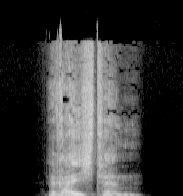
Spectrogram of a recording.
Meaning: inflection of reichen: 1. first/third-person plural preterite 2. first/third-person plural subjunctive II
- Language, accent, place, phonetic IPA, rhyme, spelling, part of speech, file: German, Germany, Berlin, [ˈʁaɪ̯çtn̩], -aɪ̯çtn̩, reichten, verb, De-reichten.ogg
